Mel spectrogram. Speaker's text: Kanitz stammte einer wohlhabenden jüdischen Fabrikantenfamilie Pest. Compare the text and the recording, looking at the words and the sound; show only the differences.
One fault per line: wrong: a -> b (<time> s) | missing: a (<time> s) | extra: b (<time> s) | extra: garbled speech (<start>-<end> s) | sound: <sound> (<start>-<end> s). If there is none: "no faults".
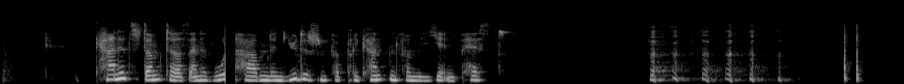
extra: aus (1.8 s)
sound: dropout (2.2-2.4 s)
extra: in (4.4 s)
sound: laugh (6.5-8.0 s)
